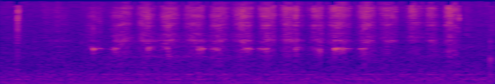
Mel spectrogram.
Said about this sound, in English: scrub that with the Scotch-Brite pad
